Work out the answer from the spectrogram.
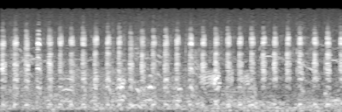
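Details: Fast, rhythmic braying honks from an Egyptian goose urging on its mate during a fight between two males on the Round Pond, each nasal note short and evenly spaced, backed by continuous splashing.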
